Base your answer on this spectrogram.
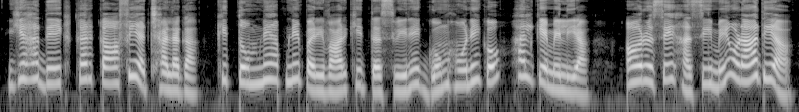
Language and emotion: Hindi, happy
